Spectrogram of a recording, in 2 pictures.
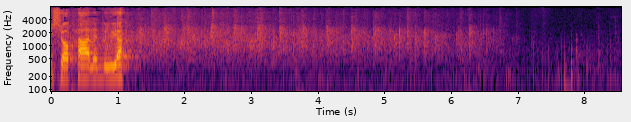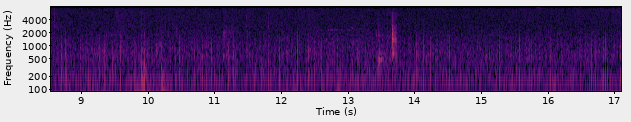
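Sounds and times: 
speech: 0.0 - 1.2
audience applause: 0.0 - 7.0
soft crowd noise: 0.0 - 7.6.

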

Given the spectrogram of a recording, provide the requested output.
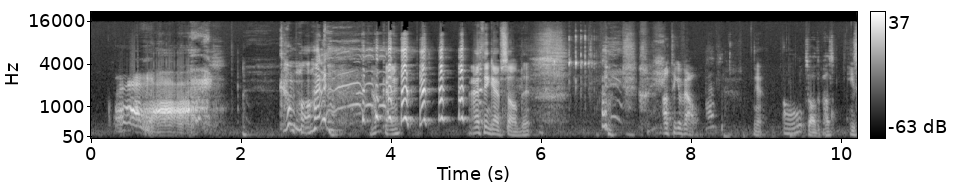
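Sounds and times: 
voice imitating stomach growl: 0.2 - 1.8
speech: 0.3 - 1.8, 2.6 - 4.4, 5.1 - 7.0, 7.6 - 10.2
laughter: 3.0 - 5.4, 6.8 - 7.5.

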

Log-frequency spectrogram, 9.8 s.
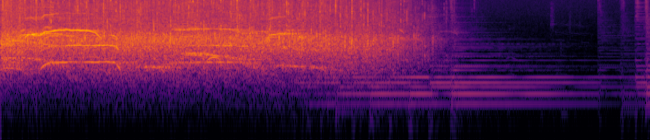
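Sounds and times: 
audience applause welcoming a band on stage: 0.0 - 6.9.

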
